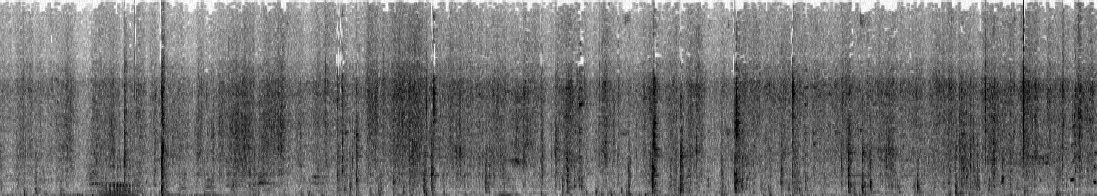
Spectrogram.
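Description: A horse-drawn cart on the move: a busy, irregular stream of knocks and clicks from the horse's hooves and the wooden cart and harness rattling. A short call from the driver about a second in, and another brief one near the middle.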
